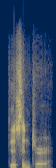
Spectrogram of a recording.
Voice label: "disinter", American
